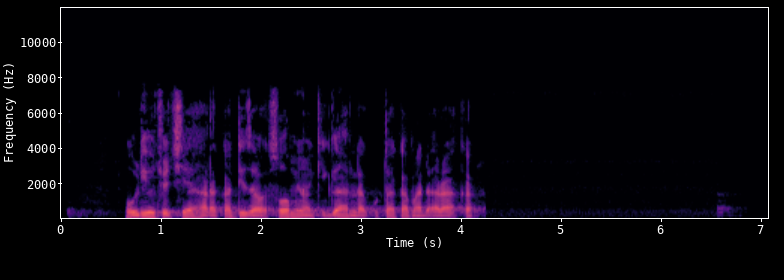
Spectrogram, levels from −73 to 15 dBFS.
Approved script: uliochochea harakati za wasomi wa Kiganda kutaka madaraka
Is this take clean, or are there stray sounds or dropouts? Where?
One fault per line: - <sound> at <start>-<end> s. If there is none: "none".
none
